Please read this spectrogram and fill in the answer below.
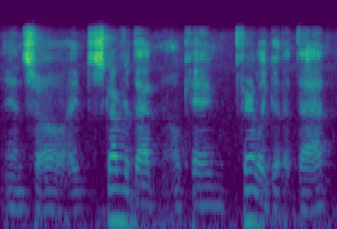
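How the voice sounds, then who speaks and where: A man's voice: deep voice, lively intonation, normal speed, darkish tone, a little hiss or hum. A man from Israel telling his life story casually, rambling a little with many fillers and restarts. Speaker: accessibility analyst.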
